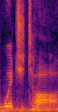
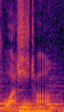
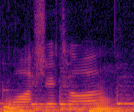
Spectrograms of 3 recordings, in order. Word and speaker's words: Ouachita: Back in Texas, everybody pronounces it Wichita, but really, it's Washita. Washita. Washita. How would you pronounce it? Washita.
